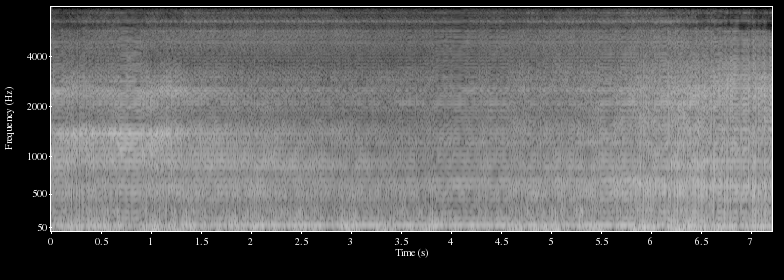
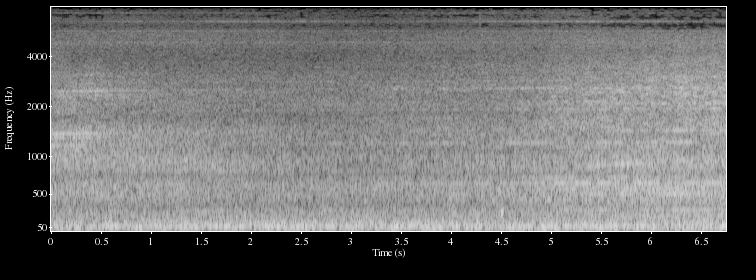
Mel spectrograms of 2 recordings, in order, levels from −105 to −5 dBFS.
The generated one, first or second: first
